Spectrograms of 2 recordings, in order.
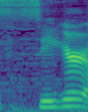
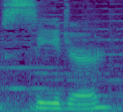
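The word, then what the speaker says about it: Sieger: dragon seizure or says how do you pronounce that actually eager i believe seeger okay because i was i was going to call him seizure no i'm pretty sure it's seeger is this it this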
